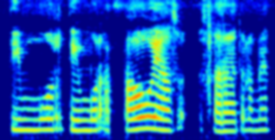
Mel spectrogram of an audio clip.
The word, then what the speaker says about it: Timor Timur: Bacanya Timur Timur atau yang sekarang itu namanya Timor Leste.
